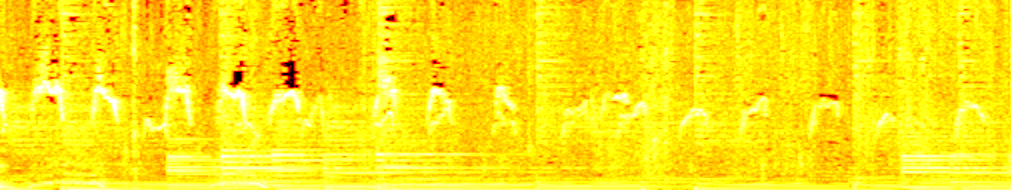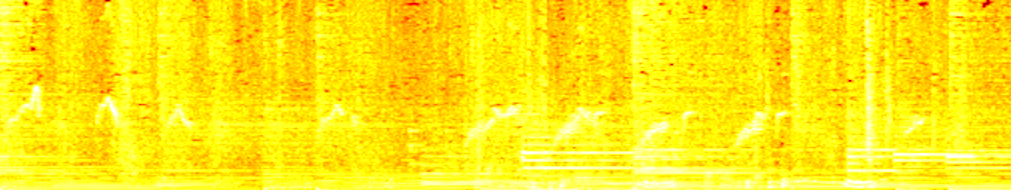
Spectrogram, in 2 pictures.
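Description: Pigeon squabs peeping in short high chirps, about two a second, as a parent feeds them: begging calls at feeding time. Soft background music plays under them.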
